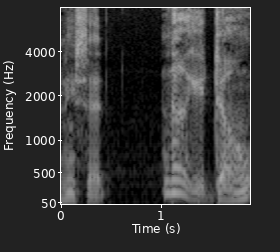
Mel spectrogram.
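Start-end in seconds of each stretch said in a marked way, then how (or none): 1.0-1.9 listless, deflated, low-energy voice. Retelling a man's reply in a conversation, imitating the man's voice. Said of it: "he was talking like this".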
